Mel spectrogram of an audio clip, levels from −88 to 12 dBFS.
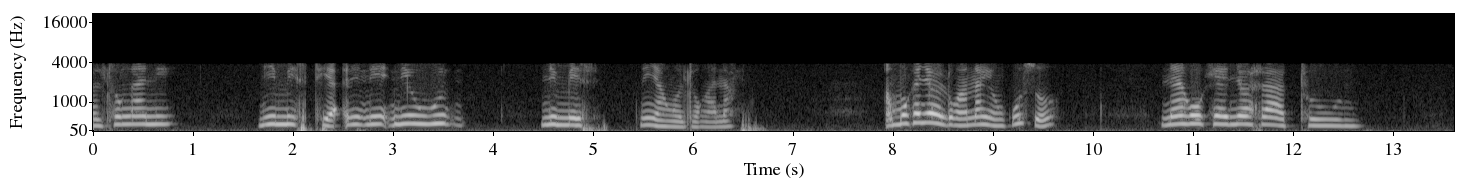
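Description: No faults can be heard in this telephone-band speech.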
